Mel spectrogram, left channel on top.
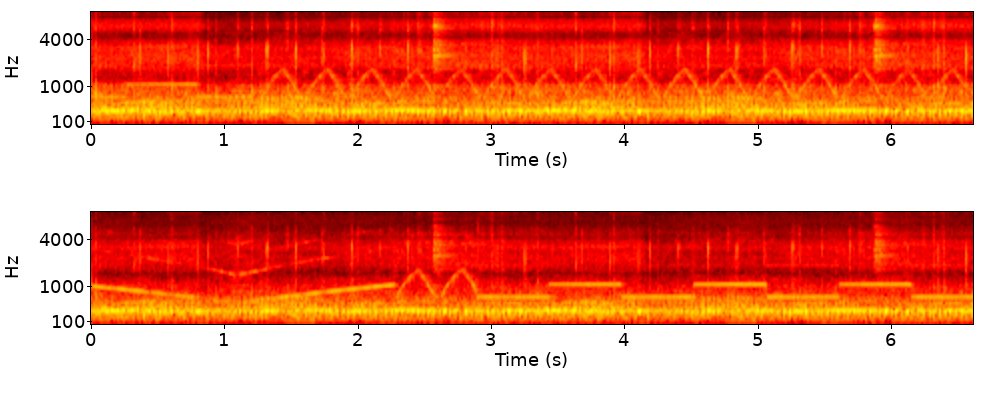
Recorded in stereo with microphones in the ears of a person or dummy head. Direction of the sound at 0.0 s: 45° left (ahead or behind).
